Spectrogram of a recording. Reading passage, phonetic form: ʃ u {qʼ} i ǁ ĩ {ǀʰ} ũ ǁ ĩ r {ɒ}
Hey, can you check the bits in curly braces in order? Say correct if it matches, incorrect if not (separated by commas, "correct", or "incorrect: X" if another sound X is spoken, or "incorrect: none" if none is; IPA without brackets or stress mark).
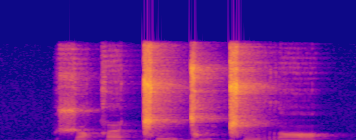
incorrect: q, incorrect: ɡ͡ǀ, correct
